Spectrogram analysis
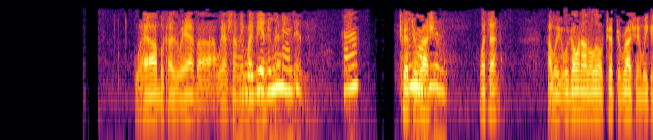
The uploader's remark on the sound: Personal Prank Phone Calls Collection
